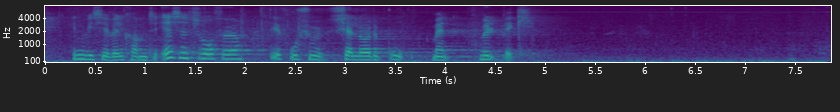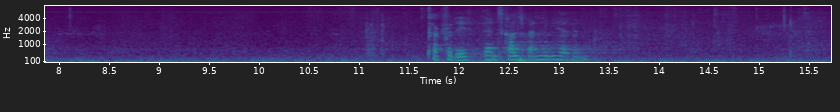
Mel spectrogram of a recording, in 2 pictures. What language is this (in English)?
Danish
